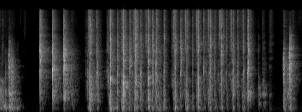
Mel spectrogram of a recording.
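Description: A deck of oracle cards shuffled by hand: a rapid, uneven run of papery card clicks and flicks. It starts about a second in and breaks off briefly near the end.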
